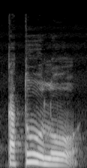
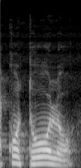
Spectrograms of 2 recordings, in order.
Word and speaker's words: Cthulhu: Catulo. Gustavo. Se pronuncia Clatulo. Ok. Desculpe. Oh, grande... Não. É Cthulhu.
